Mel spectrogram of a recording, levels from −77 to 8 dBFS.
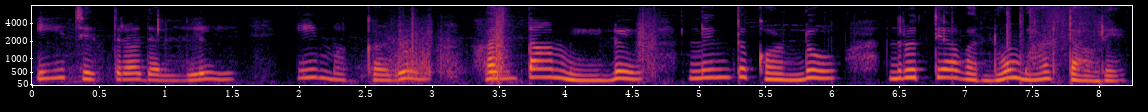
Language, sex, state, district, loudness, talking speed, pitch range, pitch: Kannada, female, Karnataka, Mysore, -25 LUFS, 65 wpm, 220-285 Hz, 250 Hz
